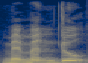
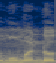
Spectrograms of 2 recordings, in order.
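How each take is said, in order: First: The first syllable has an 'e' vowel. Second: The first syllable has an 'o' vowel. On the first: The speaker calls it right. "മെമൻറ്റോ എന്നാണ് ഉച്ചരിക്കുന്നത്" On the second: The speaker calls it wrong. "നമ്മൾ മൊമെന്റോ മൊമെന്റോ എന്നാണ് പറയുന്നത്, തെറ്റാണ്"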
